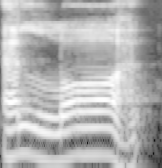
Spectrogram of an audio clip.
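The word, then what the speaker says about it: الله: Quand je m'arrête sur un ha avec soukoun à la fin, faites attention à prononcer le ha. Certains, ils prononcent pas suffisamment bien. Ils vont dire bi, comme certains qui prononcent mal le nom de Allah. Il y a un ha à la fin. On ne dit pas Allah, Allah. On dit Allah, Allah. Et donc le ha, on l'entend à la fin, même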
